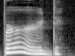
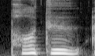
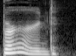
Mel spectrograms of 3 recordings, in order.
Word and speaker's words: bird: B-I-R-D. 이겁니다. 발음은 bird 라고 하고 계시죠? 버드 아니고 bird, bird, bird. 라고 해주시면 되겠습니다. 중간에 이 모음과 그리고 R 사운드가 이 중요한 부분이라고 보실 수가 있어요.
